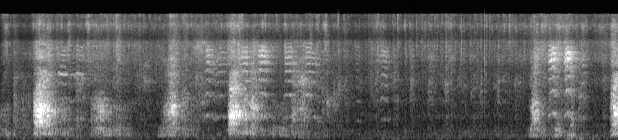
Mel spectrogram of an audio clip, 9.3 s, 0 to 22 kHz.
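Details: Playful Cardigan Welsh Corgi puppies with a cheap 100-yen-shop dog toy give short, bright yips and barks in clusters, with quieter gaps between bursts and a voice calling out nearby.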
